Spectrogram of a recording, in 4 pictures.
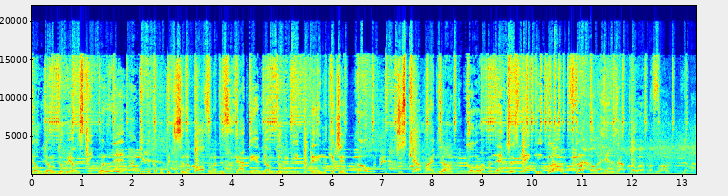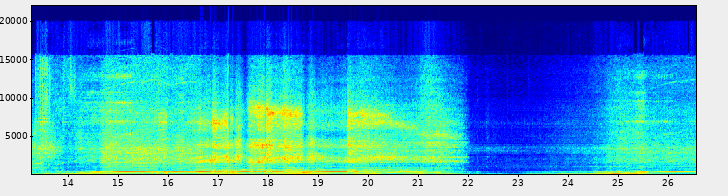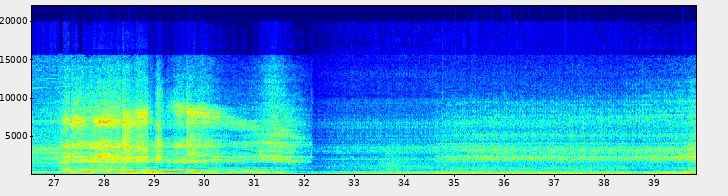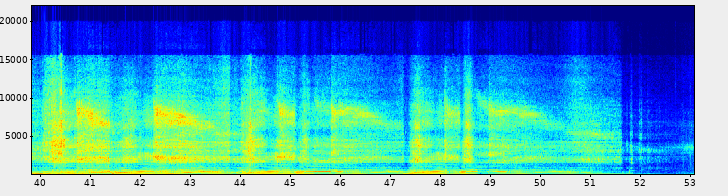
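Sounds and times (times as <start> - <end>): steady low engine drone: 0.0 - 17.0, 30.1 - 47.4
car engine revving: 0.0 - 53.0.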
